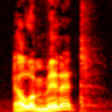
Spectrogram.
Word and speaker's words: Elliminyt: but I believe it's Elliminit, I believe is how it's pronounced in Victoria.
